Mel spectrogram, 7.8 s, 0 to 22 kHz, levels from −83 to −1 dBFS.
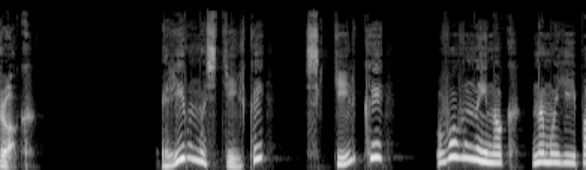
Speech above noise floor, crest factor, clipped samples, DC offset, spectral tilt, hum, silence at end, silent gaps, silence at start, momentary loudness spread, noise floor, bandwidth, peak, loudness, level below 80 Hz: over 73 dB; 18 dB; under 0.1%; under 0.1%; -6 dB/octave; none; 0 s; 0.78-2.08 s, 4.02-4.08 s, 5.64-5.82 s; 0 s; 11 LU; under -90 dBFS; 16.5 kHz; -2 dBFS; -18 LUFS; -60 dBFS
